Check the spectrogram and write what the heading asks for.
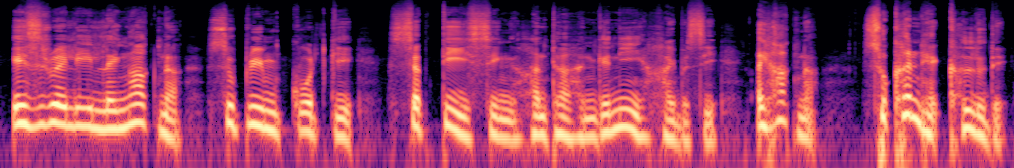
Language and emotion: Manipuri, surprised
